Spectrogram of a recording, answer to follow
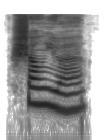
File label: "伤员", Chinese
